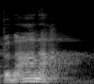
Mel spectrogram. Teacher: in Australian English, just to make it a little bit more confusing, the schwa on the end of a word will often end up sounding quite a lot like ah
